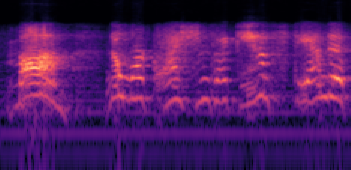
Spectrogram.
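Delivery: loud, high-pitched screaming.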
